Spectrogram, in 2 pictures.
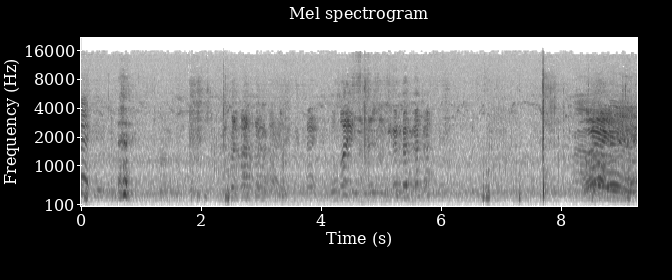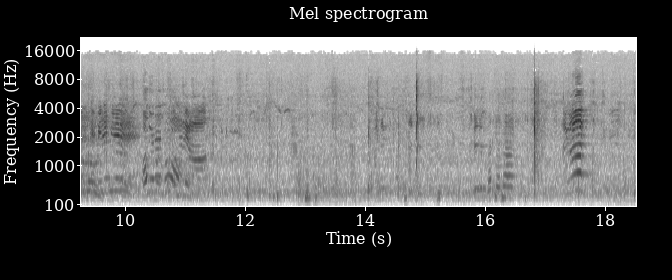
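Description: Young men shout encouragement across an open field.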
